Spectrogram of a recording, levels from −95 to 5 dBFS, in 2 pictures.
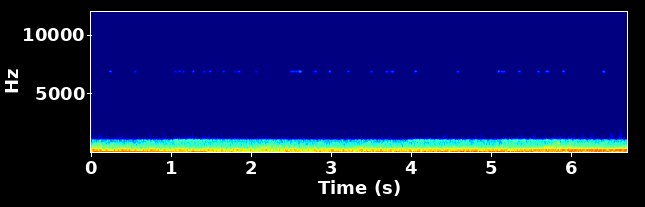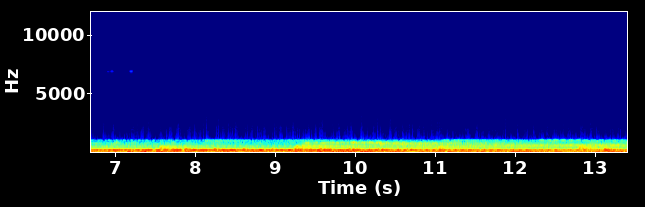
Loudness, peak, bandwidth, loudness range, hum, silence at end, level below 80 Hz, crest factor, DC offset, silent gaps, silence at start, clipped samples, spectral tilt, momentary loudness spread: -19 LUFS; -2 dBFS; 1.1 kHz; 11 LU; none; 0 s; -18 dBFS; 14 dB; under 0.1%; none; 0 s; under 0.1%; -17 dB/octave; 12 LU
